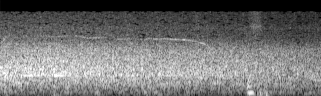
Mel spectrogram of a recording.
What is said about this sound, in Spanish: Vamos a darles un súper aplauso, una gran ovación a las personas que vienen por primera vez a una convención.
